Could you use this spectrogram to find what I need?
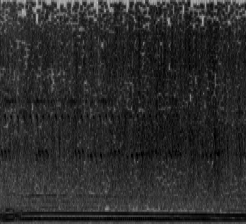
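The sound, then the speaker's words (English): A patrolling Rottweiler lets out a single low, sustained howl that holds a steady tone after a brief rise at the start, fairly faint and alone. “It was as if the dog's ears pricked at being discussed, because he let out another low howl.”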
